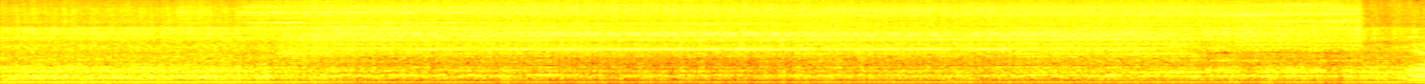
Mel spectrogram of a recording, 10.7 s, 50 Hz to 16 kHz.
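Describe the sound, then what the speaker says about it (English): 12-inch bandsaw with a 1/4-inch blade cutting relief notches in wood, a steady whining hum with a rasping cut that softens and returns, close and continuous. "And this is a 12-inch bandsaw with a 1/4-inch blade."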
